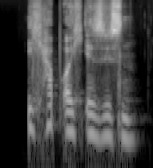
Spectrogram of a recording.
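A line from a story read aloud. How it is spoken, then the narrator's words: Soothing murmur. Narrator (German): murmelt sie den aufgeregt hoppelnden Häschen beruhigend zu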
